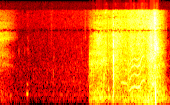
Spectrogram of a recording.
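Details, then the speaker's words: A ventilator heard as the speaker talks, a quiet pause, then a sudden rushing hiss of air with faint whistling as it delivers a breath. Mechanical ventilator sound. "name is that noise you're hearing is like ventilator"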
